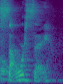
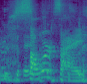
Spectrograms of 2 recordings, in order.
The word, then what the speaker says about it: Saoirse: Saoirse. That's how you say her name. That's how you pronounce her name.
